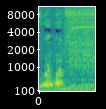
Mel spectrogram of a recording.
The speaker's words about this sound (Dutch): Ik heb er zo eentje gevonden. Dit is een gast die dubstep beats aan het nadoen is met een echte boormachine.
